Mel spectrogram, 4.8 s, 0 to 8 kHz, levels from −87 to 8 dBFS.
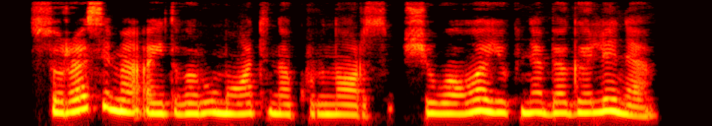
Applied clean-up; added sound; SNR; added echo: none; none; none; none.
